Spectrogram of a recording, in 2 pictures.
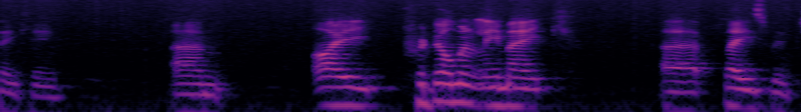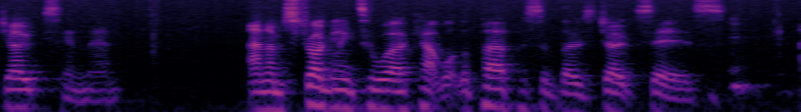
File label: Comedy in Politics Panel, after noise reduction; Alchymy; theatre festival of new work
